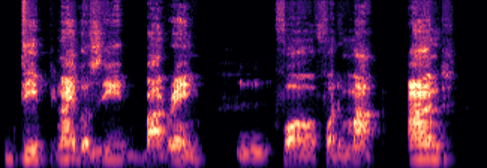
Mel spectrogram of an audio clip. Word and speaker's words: Bahrain: i first arrived for bahrain or back rain if you want to pronounce it properly now that i discovered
